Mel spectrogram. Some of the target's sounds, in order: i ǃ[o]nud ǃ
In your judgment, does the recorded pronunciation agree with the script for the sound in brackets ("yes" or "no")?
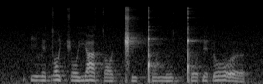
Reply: no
